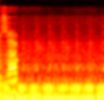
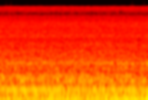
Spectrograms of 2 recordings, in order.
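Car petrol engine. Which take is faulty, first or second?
first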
